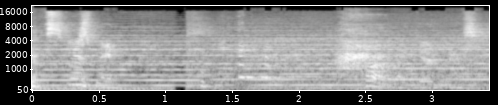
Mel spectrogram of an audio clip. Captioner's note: both laughing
